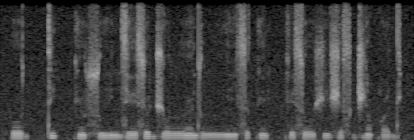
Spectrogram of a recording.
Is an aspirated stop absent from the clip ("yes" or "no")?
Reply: yes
